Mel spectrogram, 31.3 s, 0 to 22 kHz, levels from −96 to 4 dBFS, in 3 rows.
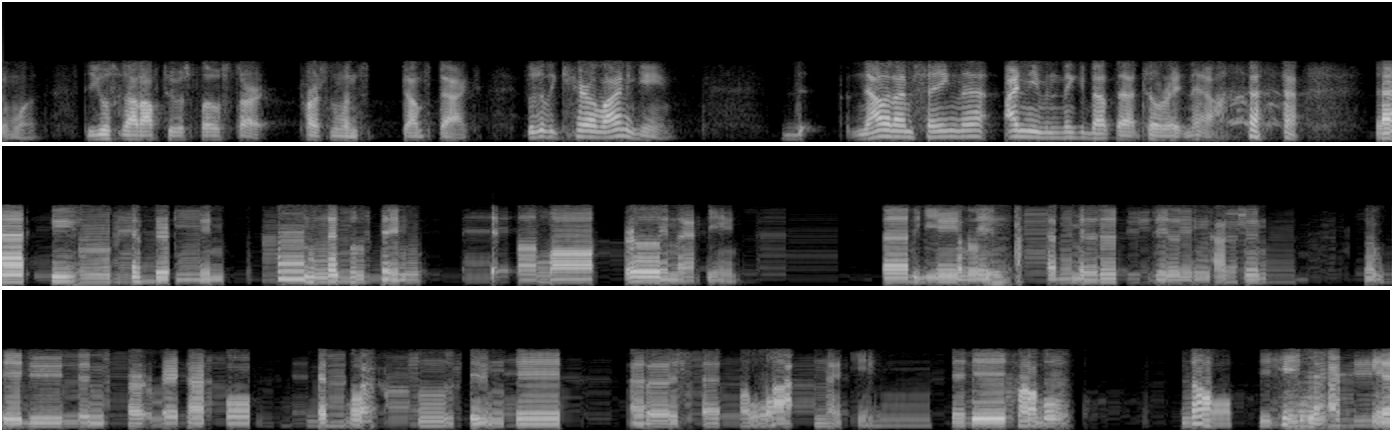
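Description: From the start, the speech sounds hoarse, grainy and narrow, held between roughly 150 Hz and 3.4 kHz. That is the Speex codec at about 11 kbps. Its CELP coder has too few bits to rebuild the excitation cleanly, so the voice turns noisy and rough.

From 10.26 s to the end, the sound takes on a rigid, metallic buzz near 67 Hz that still loosely tracks the speech. This is robotic sound from repeated short buffers. Each repeat lasts about 15 ms, which matches that buzz pitch. It is likely caused by audio arriving too seldom, so most of the stretch is made of repeated fragments while real audio is skipped.

Layered on top are brief, fading smears at 10.89–11.16 s, 17.77–18.09 s, 23.55–23.66 s, 28.73–28.99 s and 30.47–30.99 s. These are VoIP packet loss concealed by the speech codec. About 100 ms, 200 ms, 80 ms, 220 ms and 220 ms of audio go missing in these five events. At 17.77 s the losses are scattered, with the longest run about 120 ms, and at 30.47 s the longest run is about 100 ms. 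In each gap the decoder stretches its last pitch and filter while the level drops, and the voice stays weak briefly after audio resumes.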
